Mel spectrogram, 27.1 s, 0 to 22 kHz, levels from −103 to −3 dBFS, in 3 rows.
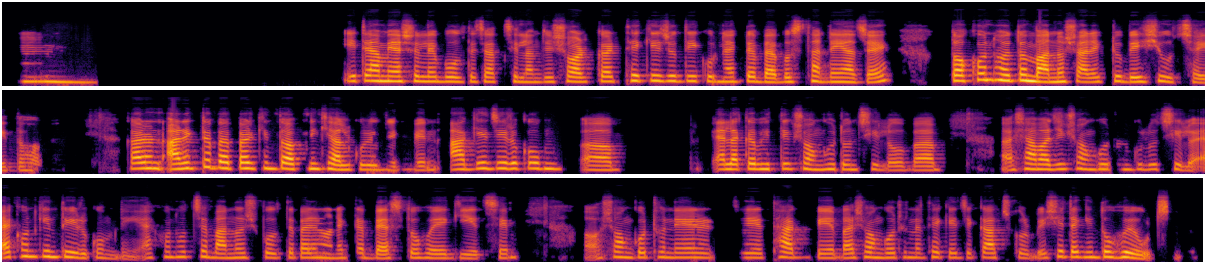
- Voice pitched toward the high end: Yes, high, 225 Hz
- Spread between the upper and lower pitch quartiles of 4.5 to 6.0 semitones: No, average, 2.8 semitones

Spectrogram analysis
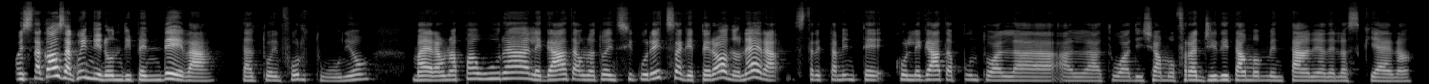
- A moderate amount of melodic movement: Yes, average, 3.6 semitones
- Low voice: No, high, 205 Hz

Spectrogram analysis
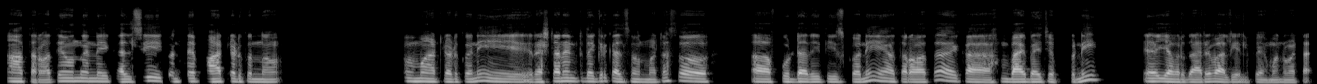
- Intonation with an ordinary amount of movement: Yes, average, 3.1 semitones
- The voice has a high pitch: No, low, 125 Hz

